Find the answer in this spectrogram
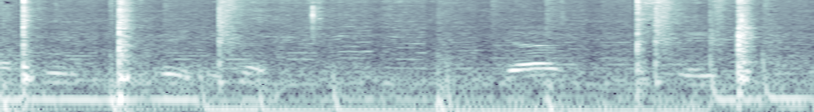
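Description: Boxing gloves punching focus mitts: a handful of sharp smacks, two close together near the end, over background music with a steady bass line.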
